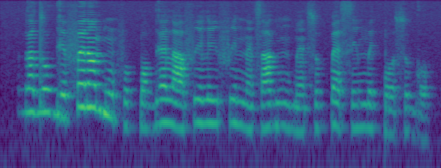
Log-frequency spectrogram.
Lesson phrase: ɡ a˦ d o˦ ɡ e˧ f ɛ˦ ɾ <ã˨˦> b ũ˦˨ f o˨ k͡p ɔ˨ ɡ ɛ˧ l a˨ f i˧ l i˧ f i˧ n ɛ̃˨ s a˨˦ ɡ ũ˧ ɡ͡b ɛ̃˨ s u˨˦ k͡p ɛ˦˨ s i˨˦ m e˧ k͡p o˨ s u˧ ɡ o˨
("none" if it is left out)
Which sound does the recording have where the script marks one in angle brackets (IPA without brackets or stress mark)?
ã˦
